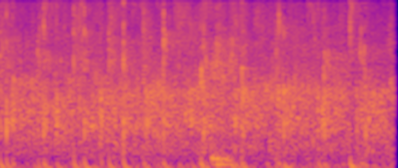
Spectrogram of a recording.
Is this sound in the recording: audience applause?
yes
